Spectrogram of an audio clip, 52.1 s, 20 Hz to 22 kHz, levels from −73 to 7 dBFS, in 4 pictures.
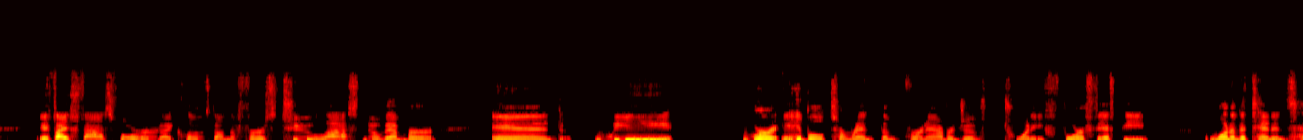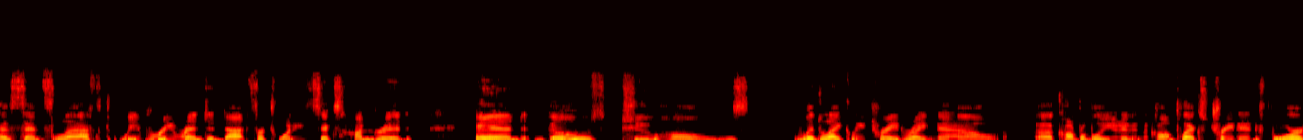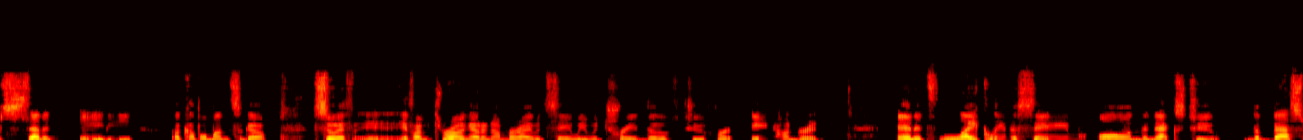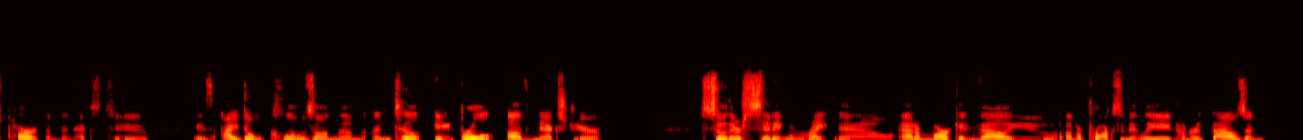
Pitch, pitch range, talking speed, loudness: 145 Hz, 130-160 Hz, 130 wpm, -27 LUFS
